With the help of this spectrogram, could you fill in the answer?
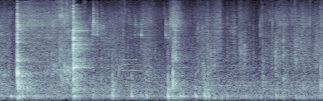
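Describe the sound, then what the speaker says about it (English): Zucchini fritter batter with egg yolks and seasonings being mixed in a bowl, with a few sharp utensil knocks against the bowl followed by softer irregular stirring clicks and scrapes, close up and without voices. "Just going to mix all this up together until everything is well blended."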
